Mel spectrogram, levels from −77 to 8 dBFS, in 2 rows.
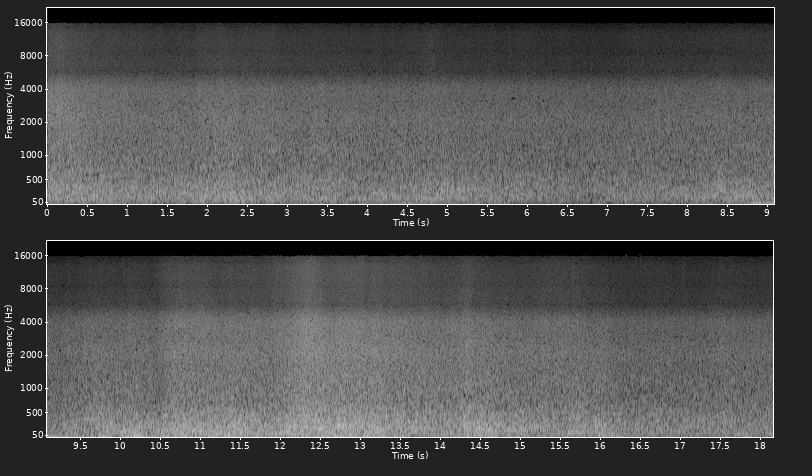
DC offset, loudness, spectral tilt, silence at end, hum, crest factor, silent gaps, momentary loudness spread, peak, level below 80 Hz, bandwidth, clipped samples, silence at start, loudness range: under 0.1%; -20 LUFS; -4 dB/octave; 0 s; none; 18 dB; none; 9 LU; -2 dBFS; -32 dBFS; 16 kHz; under 0.1%; 0 s; 8 LU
